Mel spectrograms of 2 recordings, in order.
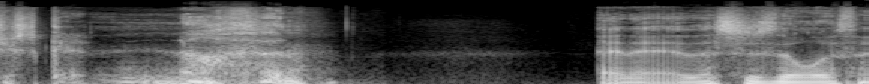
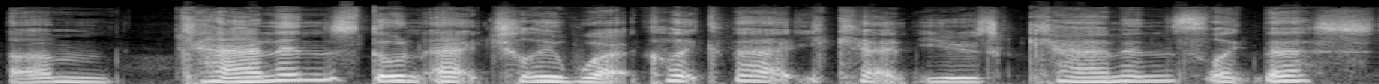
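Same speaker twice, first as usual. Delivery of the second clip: higher, slow mock nitpicker voice; pedantic viewer; 11 semitones higher, slower than usual. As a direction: whine it out like a fussy history pedant. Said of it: "people were like".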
